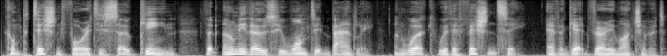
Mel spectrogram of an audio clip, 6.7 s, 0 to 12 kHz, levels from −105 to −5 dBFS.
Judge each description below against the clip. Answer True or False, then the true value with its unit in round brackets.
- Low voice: True (105 Hz)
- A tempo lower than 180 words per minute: False (205 wpm)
